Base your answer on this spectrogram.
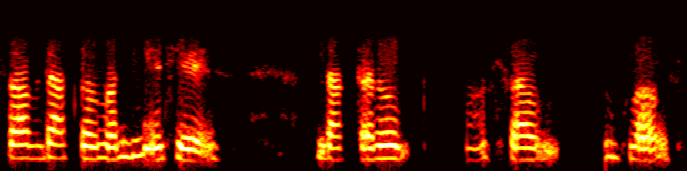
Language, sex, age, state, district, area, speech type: Maithili, female, 45-60, Bihar, Araria, rural, conversation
